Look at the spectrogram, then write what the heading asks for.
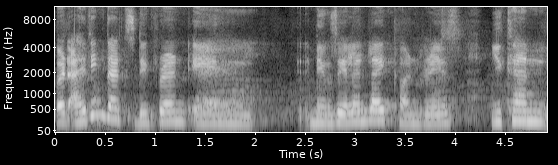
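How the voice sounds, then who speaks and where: Over noticeable background noise, a woman speaks at a fairly slow pace in a medium pitch. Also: ordinary pitch variation. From Sri Lanka. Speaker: university student. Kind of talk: street interview. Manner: hesitant, with fillers.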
